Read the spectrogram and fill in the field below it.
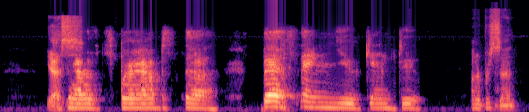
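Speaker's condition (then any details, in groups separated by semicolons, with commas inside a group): Spinocerebellar ataxia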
